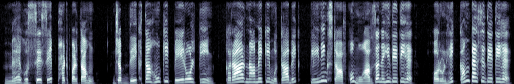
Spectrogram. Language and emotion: Hindi, angry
